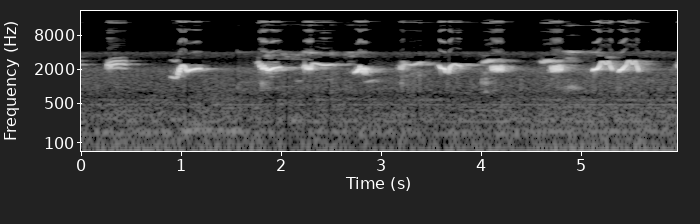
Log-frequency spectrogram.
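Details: Sabiá-poca song: a mixed sequence of whistled slurs and quick warbling notes that becomes denser and more trilled toward the end; clean, with no other sounds.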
